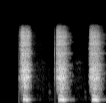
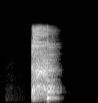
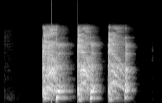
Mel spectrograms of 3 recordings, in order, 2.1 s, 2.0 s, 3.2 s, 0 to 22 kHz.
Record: {
  "exhalation_length": "2.1 s",
  "exhalation_amplitude": 29649,
  "exhalation_signal_mean_std_ratio": 0.44,
  "cough_length": "2.0 s",
  "cough_amplitude": 30162,
  "cough_signal_mean_std_ratio": 0.4,
  "three_cough_length": "3.2 s",
  "three_cough_amplitude": 32767,
  "three_cough_signal_mean_std_ratio": 0.52,
  "survey_phase": "beta (2021-08-13 to 2022-03-07)",
  "age": "18-44",
  "gender": "Male",
  "wearing_mask": "No",
  "symptom_none": true,
  "smoker_status": "Never smoked",
  "respiratory_condition_asthma": false,
  "respiratory_condition_other": false,
  "recruitment_source": "REACT",
  "submission_delay": "1 day",
  "covid_test_result": "Negative",
  "covid_test_method": "RT-qPCR"
}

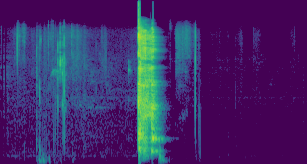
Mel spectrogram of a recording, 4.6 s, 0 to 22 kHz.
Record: {
  "cough_length": "4.6 s",
  "cough_amplitude": 32768,
  "cough_signal_mean_std_ratio": 0.18,
  "survey_phase": "beta (2021-08-13 to 2022-03-07)",
  "age": "45-64",
  "gender": "Female",
  "wearing_mask": "No",
  "symptom_cough_any": true,
  "symptom_runny_or_blocked_nose": true,
  "symptom_sore_throat": true,
  "symptom_fatigue": true,
  "symptom_fever_high_temperature": true,
  "symptom_headache": true,
  "smoker_status": "Ex-smoker",
  "respiratory_condition_asthma": false,
  "respiratory_condition_other": false,
  "recruitment_source": "Test and Trace",
  "submission_delay": "2 days",
  "covid_test_result": "Positive",
  "covid_test_method": "RT-qPCR",
  "covid_ct_value": 25.0,
  "covid_ct_gene": "ORF1ab gene",
  "covid_ct_mean": 25.5,
  "covid_viral_load": "4400 copies/ml",
  "covid_viral_load_category": "Minimal viral load (< 10K copies/ml)"
}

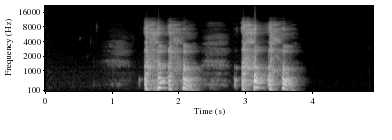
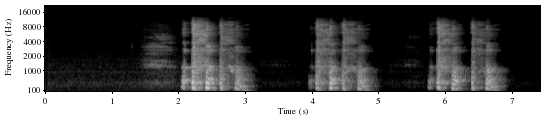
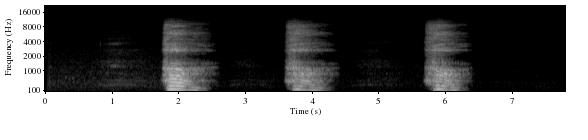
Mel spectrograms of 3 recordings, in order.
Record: {
  "cough_length": "4.9 s",
  "cough_amplitude": 32768,
  "cough_signal_mean_std_ratio": 0.39,
  "three_cough_length": "7.4 s",
  "three_cough_amplitude": 30321,
  "three_cough_signal_mean_std_ratio": 0.36,
  "exhalation_length": "7.8 s",
  "exhalation_amplitude": 18782,
  "exhalation_signal_mean_std_ratio": 0.28,
  "survey_phase": "beta (2021-08-13 to 2022-03-07)",
  "age": "65+",
  "gender": "Male",
  "wearing_mask": "No",
  "symptom_none": true,
  "smoker_status": "Ex-smoker",
  "respiratory_condition_asthma": false,
  "respiratory_condition_other": false,
  "recruitment_source": "REACT",
  "submission_delay": "1 day",
  "covid_test_result": "Negative",
  "covid_test_method": "RT-qPCR"
}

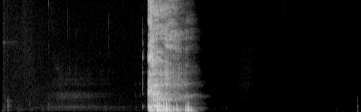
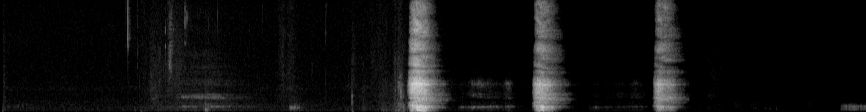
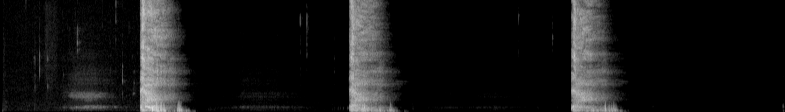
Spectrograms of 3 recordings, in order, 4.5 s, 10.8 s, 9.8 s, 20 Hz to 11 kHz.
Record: {
  "cough_length": "4.5 s",
  "cough_amplitude": 32768,
  "cough_signal_mean_std_ratio": 0.22,
  "exhalation_length": "10.8 s",
  "exhalation_amplitude": 30506,
  "exhalation_signal_mean_std_ratio": 0.16,
  "three_cough_length": "9.8 s",
  "three_cough_amplitude": 31986,
  "three_cough_signal_mean_std_ratio": 0.23,
  "survey_phase": "beta (2021-08-13 to 2022-03-07)",
  "age": "65+",
  "gender": "Female",
  "wearing_mask": "No",
  "symptom_runny_or_blocked_nose": true,
  "symptom_onset": "5 days",
  "smoker_status": "Never smoked",
  "respiratory_condition_asthma": true,
  "respiratory_condition_other": false,
  "recruitment_source": "REACT",
  "submission_delay": "1 day",
  "covid_test_result": "Negative",
  "covid_test_method": "RT-qPCR"
}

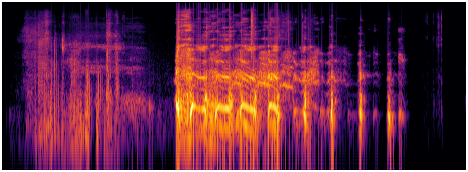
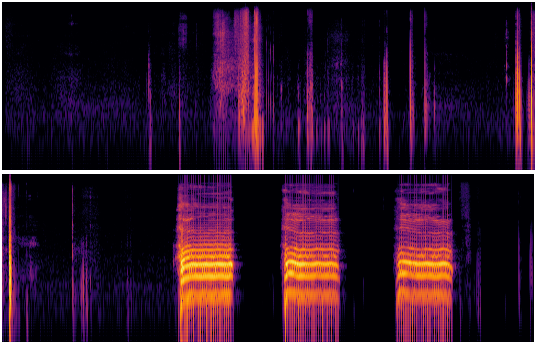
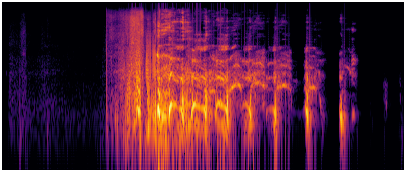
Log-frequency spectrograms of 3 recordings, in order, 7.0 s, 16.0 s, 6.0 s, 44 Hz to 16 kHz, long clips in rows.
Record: {
  "three_cough_length": "7.0 s",
  "three_cough_amplitude": 32768,
  "three_cough_signal_mean_std_ratio": 0.45,
  "exhalation_length": "16.0 s",
  "exhalation_amplitude": 32768,
  "exhalation_signal_mean_std_ratio": 0.33,
  "cough_length": "6.0 s",
  "cough_amplitude": 32767,
  "cough_signal_mean_std_ratio": 0.44,
  "survey_phase": "beta (2021-08-13 to 2022-03-07)",
  "age": "65+",
  "gender": "Male",
  "wearing_mask": "No",
  "symptom_cough_any": true,
  "symptom_other": true,
  "symptom_onset": "2 days",
  "smoker_status": "Ex-smoker",
  "respiratory_condition_asthma": false,
  "respiratory_condition_other": false,
  "recruitment_source": "Test and Trace",
  "submission_delay": "2 days",
  "covid_test_result": "Positive",
  "covid_test_method": "RT-qPCR",
  "covid_ct_value": 26.3,
  "covid_ct_gene": "ORF1ab gene"
}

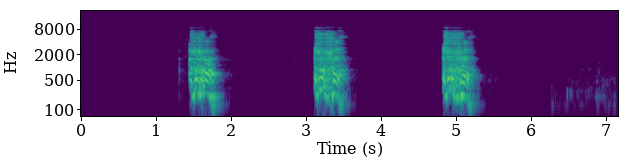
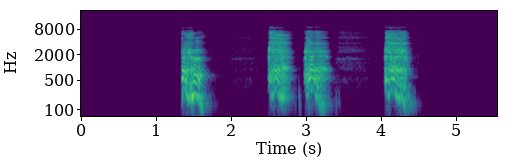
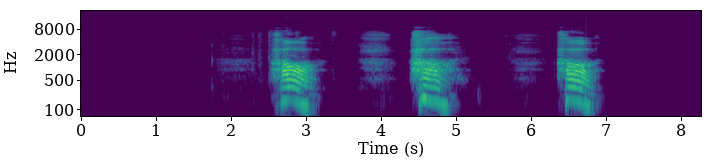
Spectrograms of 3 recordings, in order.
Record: {
  "three_cough_length": "7.2 s",
  "three_cough_amplitude": 30298,
  "three_cough_signal_mean_std_ratio": 0.34,
  "cough_length": "5.5 s",
  "cough_amplitude": 29224,
  "cough_signal_mean_std_ratio": 0.39,
  "exhalation_length": "8.3 s",
  "exhalation_amplitude": 28855,
  "exhalation_signal_mean_std_ratio": 0.32,
  "survey_phase": "alpha (2021-03-01 to 2021-08-12)",
  "age": "65+",
  "gender": "Male",
  "wearing_mask": "No",
  "symptom_none": true,
  "smoker_status": "Never smoked",
  "respiratory_condition_asthma": false,
  "respiratory_condition_other": false,
  "recruitment_source": "REACT",
  "submission_delay": "1 day",
  "covid_test_result": "Negative",
  "covid_test_method": "RT-qPCR"
}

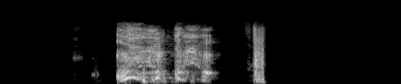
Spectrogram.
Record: {
  "cough_length": "4.0 s",
  "cough_amplitude": 32768,
  "cough_signal_mean_std_ratio": 0.39,
  "survey_phase": "alpha (2021-03-01 to 2021-08-12)",
  "age": "18-44",
  "gender": "Male",
  "wearing_mask": "No",
  "symptom_none": true,
  "smoker_status": "Current smoker (11 or more cigarettes per day)",
  "respiratory_condition_asthma": true,
  "respiratory_condition_other": false,
  "recruitment_source": "REACT",
  "submission_delay": "4 days",
  "covid_test_result": "Negative",
  "covid_test_method": "RT-qPCR"
}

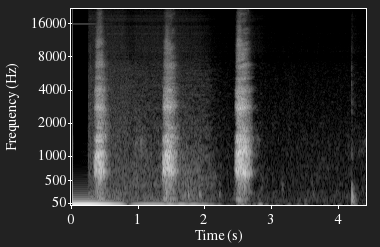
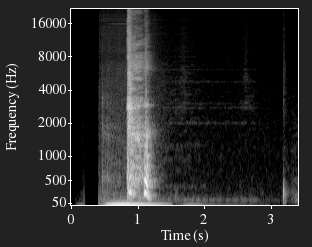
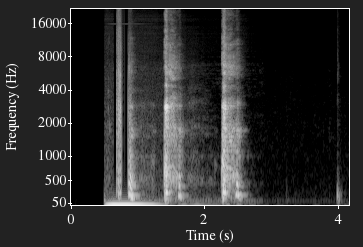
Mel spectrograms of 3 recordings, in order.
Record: {
  "exhalation_length": "4.4 s",
  "exhalation_amplitude": 13598,
  "exhalation_signal_mean_std_ratio": 0.48,
  "cough_length": "3.4 s",
  "cough_amplitude": 32768,
  "cough_signal_mean_std_ratio": 0.36,
  "three_cough_length": "4.2 s",
  "three_cough_amplitude": 32768,
  "three_cough_signal_mean_std_ratio": 0.45,
  "survey_phase": "beta (2021-08-13 to 2022-03-07)",
  "age": "45-64",
  "gender": "Female",
  "wearing_mask": "No",
  "symptom_sore_throat": true,
  "smoker_status": "Never smoked",
  "respiratory_condition_asthma": true,
  "respiratory_condition_other": false,
  "recruitment_source": "Test and Trace",
  "submission_delay": "2 days",
  "covid_test_result": "Positive",
  "covid_test_method": "ePCR"
}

